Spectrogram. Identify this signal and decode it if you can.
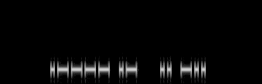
Morse code, heard as a keyed tone, about 36 wpm, 700 Hz. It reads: 1A ID
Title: Field Day Exchanges - 35wpm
